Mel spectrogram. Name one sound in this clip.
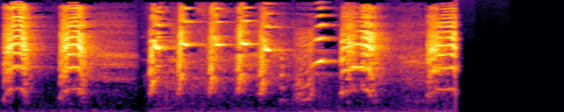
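A cockatoo gives a run of harsh, raucous screeches.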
